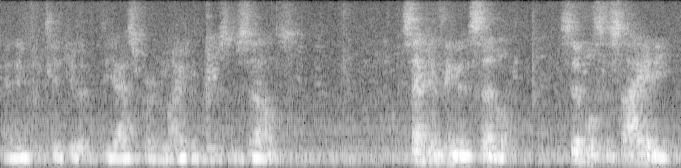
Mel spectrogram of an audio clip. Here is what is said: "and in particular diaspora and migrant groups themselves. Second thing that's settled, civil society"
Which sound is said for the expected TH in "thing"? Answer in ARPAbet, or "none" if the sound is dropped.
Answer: TH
